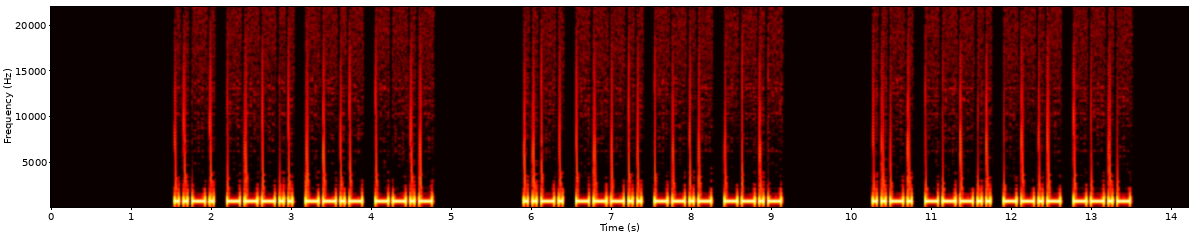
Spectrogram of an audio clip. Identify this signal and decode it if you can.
Morse code, heard as a keyed tone, about 22 wpm, 700 Hz. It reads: F8QQ F8QQ F8QQ
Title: DXCC-100 Call Signs - 4 Characters - Repeated 3x - 22wpm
